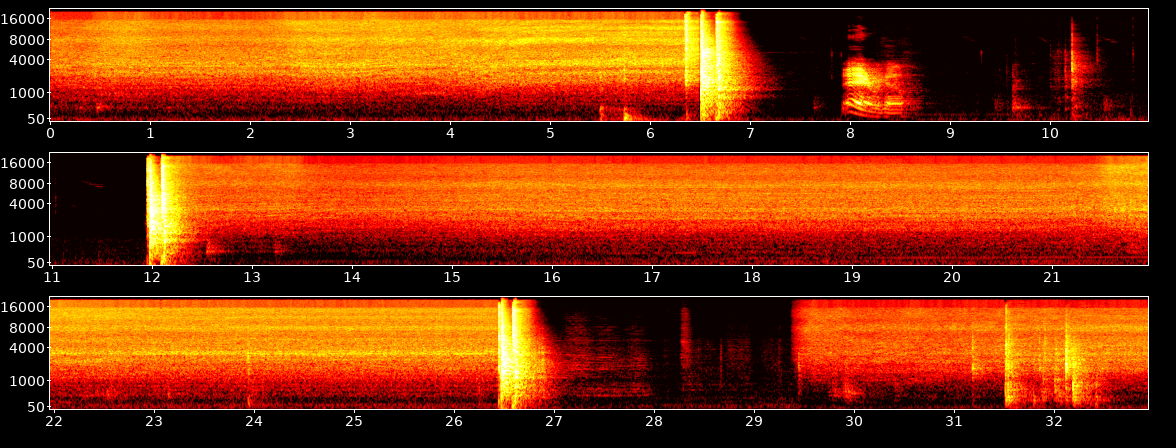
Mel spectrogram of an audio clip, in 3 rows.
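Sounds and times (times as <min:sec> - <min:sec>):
compressed air hissing: 0:00.0 - 0:07.0, 0:12.0 - 0:26.9, 0:29.4 - 0:32.9
sharp pneumatic bangs: 0:00.0 - 0:07.2, 0:11.9 - 0:27.2, 0:29.4 - 0:32.9.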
